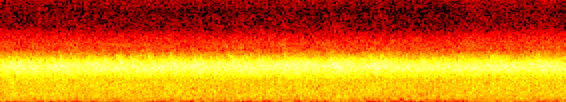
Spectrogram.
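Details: Newly hatched baby chickens on day one of brooding on a poultry farm, many chicks calling at once; constant high-pitched cheeping overlaps into a continuous shrill chorus with no pauses and no other clear sounds.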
